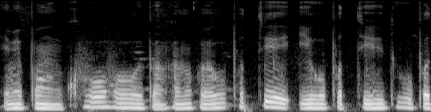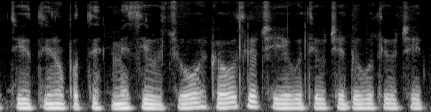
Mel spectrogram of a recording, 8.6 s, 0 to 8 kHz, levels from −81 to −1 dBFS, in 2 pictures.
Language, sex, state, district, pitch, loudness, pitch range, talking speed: Bajjika, male, Bihar, Vaishali, 115 Hz, -16 LUFS, 110-120 Hz, 225 wpm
